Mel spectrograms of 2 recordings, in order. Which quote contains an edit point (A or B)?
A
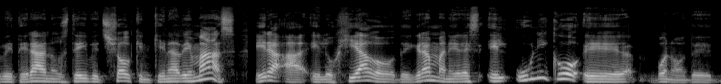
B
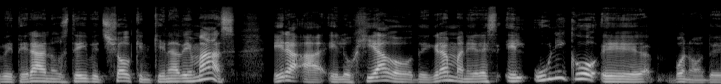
A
